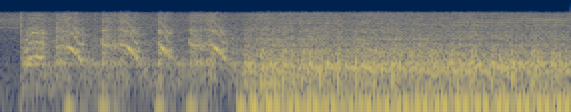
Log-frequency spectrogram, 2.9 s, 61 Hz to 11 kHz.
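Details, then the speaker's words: 2013 BMW C650GT scooter cold start, brake held: about four quick cranking pulses, then catches and settles into even, steady idle; normal cold start, quiet with foam-damped plastics. "This is a cold start, so it took a few turns. And of course BMW, all their plastics and stuff like that have sound dampening foam in it, so they want to make it as quiet as possible."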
